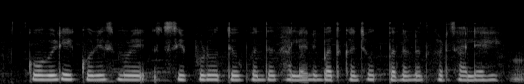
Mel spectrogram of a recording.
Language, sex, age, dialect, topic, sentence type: Marathi, female, 25-30, Standard Marathi, agriculture, statement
